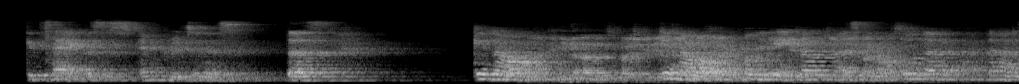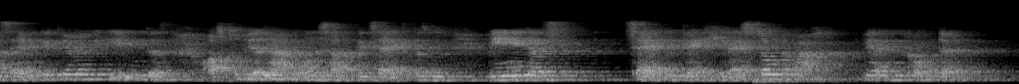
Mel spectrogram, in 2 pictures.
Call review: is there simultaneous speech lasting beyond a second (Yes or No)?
Yes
